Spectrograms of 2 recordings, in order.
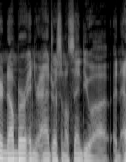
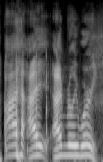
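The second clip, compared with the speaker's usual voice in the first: higher, stammering worry; mock worried; 8 semitones higher than usual. Coworker answering the man who broke down, mock worried. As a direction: play at being nervous, pitched up. Acting the scared coworker's reply.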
